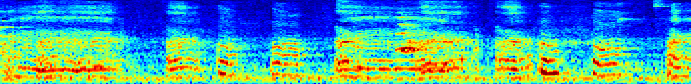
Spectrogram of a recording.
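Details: Two female pet Quaker parrots indoors, learning to count and sing a song of cockatiel names, give a run of harmonic, nasal, speech-like phrases in short bursts, with some small-room echo.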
